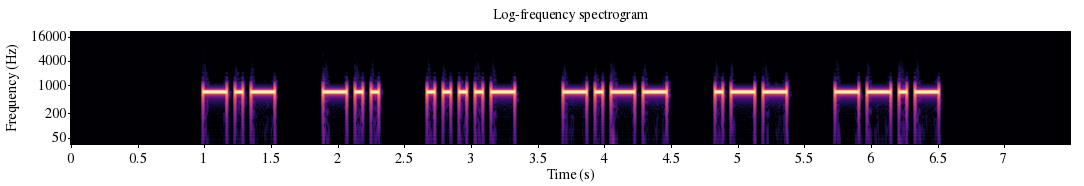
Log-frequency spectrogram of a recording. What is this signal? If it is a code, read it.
Morse code, heard as a keyed tone, about 20 wpm, spaced as for 14 wpm, 700 Hz. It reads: KD4YWQ
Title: USA Call Signs - 6 Characters - 2x Character Spacing - 20wpm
